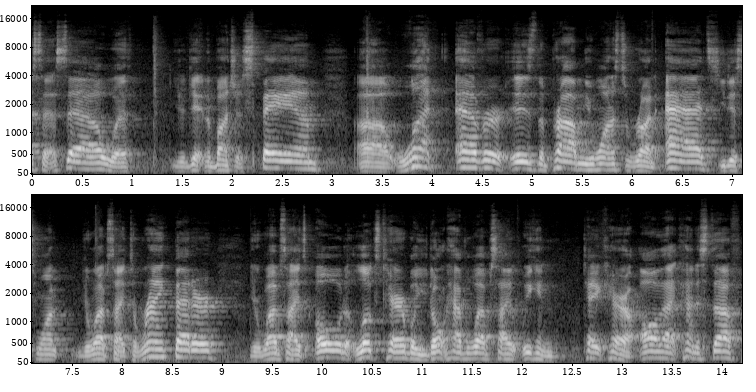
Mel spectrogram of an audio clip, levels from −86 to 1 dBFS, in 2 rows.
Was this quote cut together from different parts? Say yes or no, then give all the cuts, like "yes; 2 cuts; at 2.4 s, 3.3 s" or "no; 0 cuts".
yes; 1 cut; at 9.2 s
